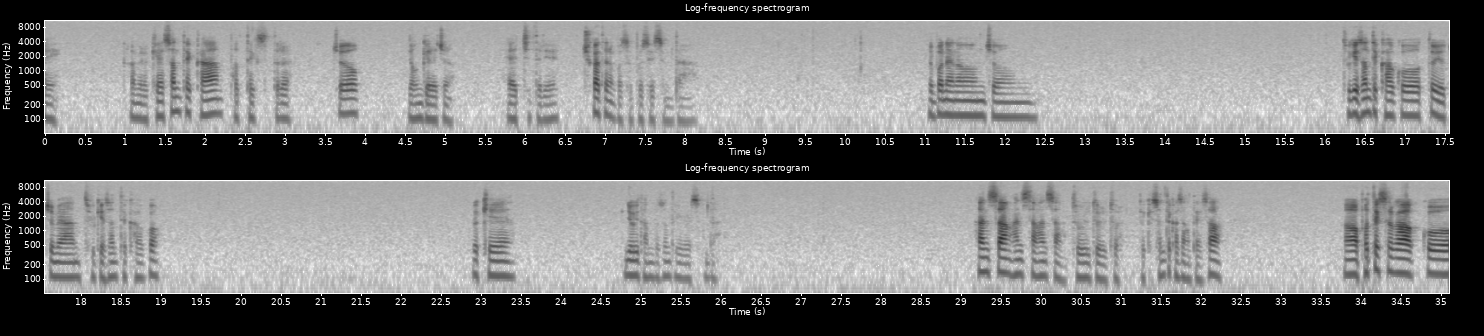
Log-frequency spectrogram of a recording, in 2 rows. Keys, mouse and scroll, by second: 10.5-14.3 middle drag, 14.3 click, 15.5 shift+click, 17.7 shift+click, 19.2 shift+click, 25.9 shift+click, 27.0 shift+click, 33.6-35.1 drag.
